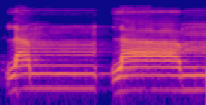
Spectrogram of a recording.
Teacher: আমরা চার আলিফ টানি টানার পরে কিন্তু এক আলিফ পরিমাণ আমরা গুন্না করি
